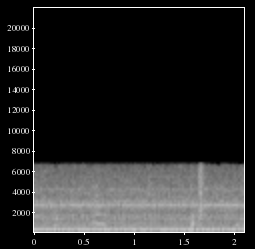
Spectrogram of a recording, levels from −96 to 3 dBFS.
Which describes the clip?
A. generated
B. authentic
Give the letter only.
B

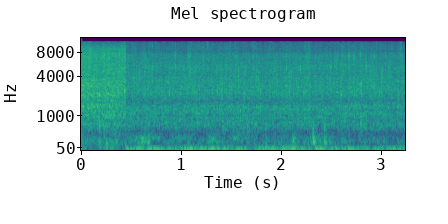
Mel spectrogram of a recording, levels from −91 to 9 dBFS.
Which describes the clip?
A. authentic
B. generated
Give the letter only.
A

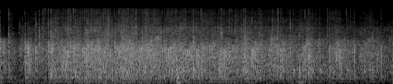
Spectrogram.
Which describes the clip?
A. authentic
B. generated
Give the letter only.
B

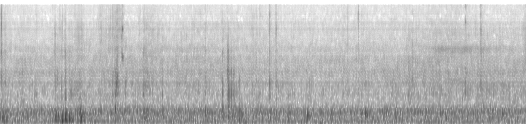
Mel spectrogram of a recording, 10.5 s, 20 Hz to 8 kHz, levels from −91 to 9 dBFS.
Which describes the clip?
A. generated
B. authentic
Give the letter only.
A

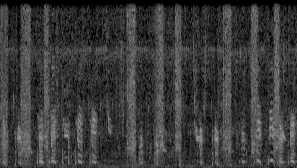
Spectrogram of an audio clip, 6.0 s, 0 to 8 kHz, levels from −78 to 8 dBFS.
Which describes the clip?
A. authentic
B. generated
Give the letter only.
A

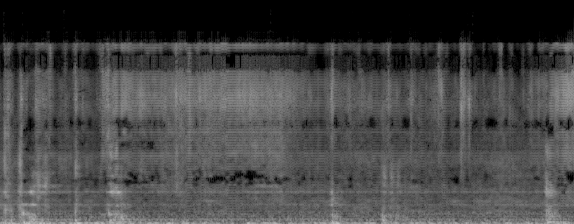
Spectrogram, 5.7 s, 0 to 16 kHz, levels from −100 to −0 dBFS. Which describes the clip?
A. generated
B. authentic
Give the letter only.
A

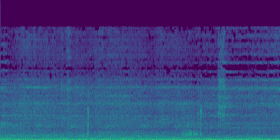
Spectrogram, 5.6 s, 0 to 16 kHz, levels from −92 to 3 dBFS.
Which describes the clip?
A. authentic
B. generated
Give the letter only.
B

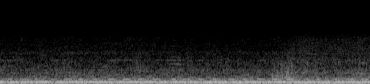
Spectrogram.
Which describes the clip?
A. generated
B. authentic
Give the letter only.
B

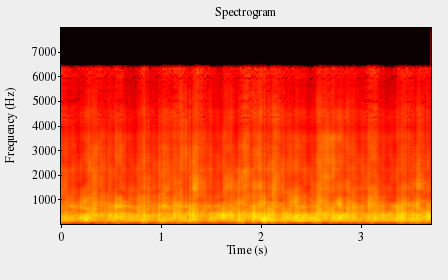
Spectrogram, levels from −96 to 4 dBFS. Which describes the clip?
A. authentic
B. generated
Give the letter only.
B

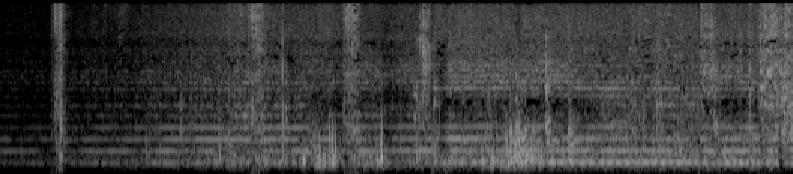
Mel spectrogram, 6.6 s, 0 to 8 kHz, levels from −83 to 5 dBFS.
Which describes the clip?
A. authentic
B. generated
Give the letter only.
A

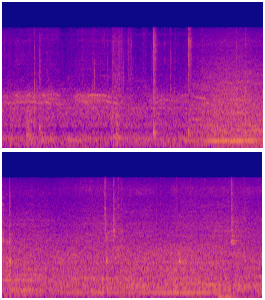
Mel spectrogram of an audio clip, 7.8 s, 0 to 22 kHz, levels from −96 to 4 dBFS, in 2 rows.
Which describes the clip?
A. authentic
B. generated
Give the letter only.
A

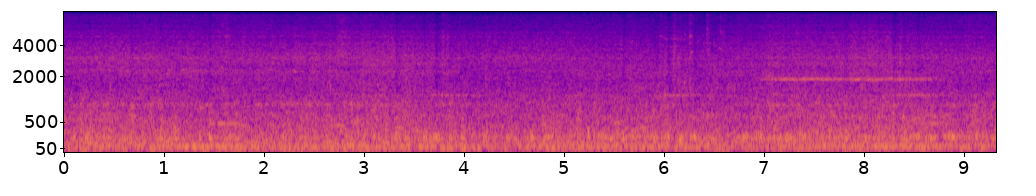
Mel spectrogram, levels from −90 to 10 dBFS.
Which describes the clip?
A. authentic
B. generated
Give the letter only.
A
